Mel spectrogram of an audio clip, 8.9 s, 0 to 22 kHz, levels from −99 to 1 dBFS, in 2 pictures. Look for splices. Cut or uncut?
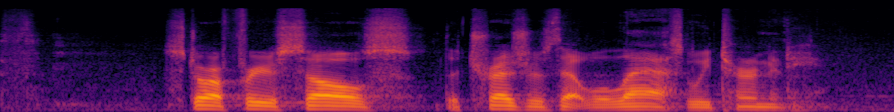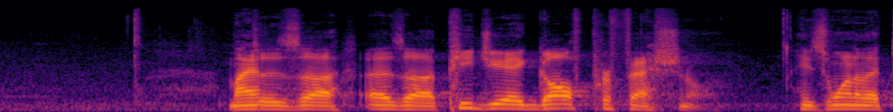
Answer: cut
